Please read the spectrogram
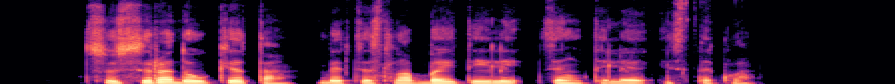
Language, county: Lithuanian, Klaipėda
